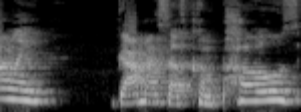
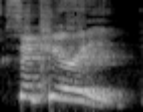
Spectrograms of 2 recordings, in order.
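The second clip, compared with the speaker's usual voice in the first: raised, higher voice, pressing every detail; retold yelling; 5 semitones higher than usual. Shopper pointing out the man to the store, raised retold yelling. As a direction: call him out for everyone to hear. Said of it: "I'm still yelling".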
